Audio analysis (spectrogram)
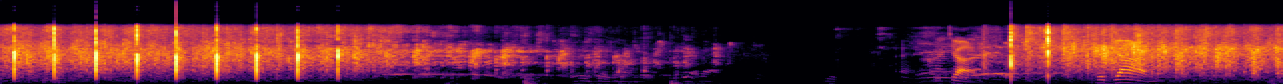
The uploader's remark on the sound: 2017 NAATP Awards Banquet. This is the Leadership Awards Banquet.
